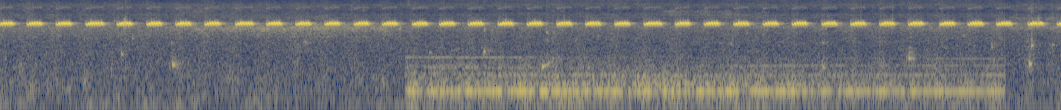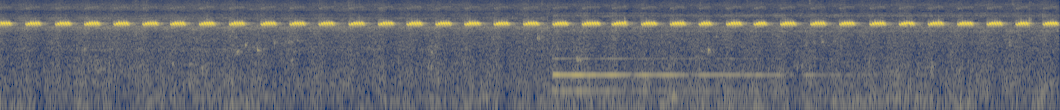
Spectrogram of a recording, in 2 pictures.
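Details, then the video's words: Night forest cricket giving a long run of bright, high-pitched chirps at a steady pace of about three and a half per second, with a faint low humming tone rising briefly in the middle and again near the end. "Cricket Night Forest Ambience"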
